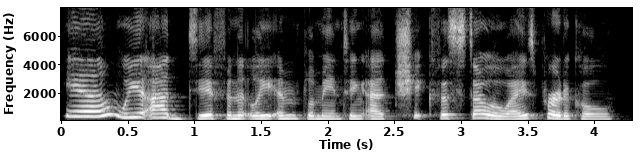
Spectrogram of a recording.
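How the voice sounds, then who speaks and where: A woman's voice: medium pitch, lively intonation, fairly quick, natural voice. A woman voicing a wry, protective grown man, a superhero mentor with a casual, sardonic manner, in a story reading. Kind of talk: character dialogue in fan fiction reading.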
